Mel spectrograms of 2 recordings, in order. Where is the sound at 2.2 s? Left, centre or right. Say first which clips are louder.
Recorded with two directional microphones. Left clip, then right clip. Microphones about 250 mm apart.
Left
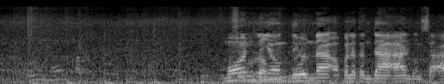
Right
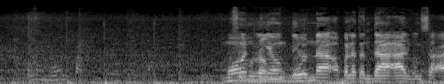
Right 1 dB; centre.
